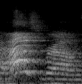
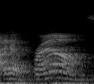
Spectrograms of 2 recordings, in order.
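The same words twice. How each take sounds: First: The stress is on hash. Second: The stress is on browns.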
